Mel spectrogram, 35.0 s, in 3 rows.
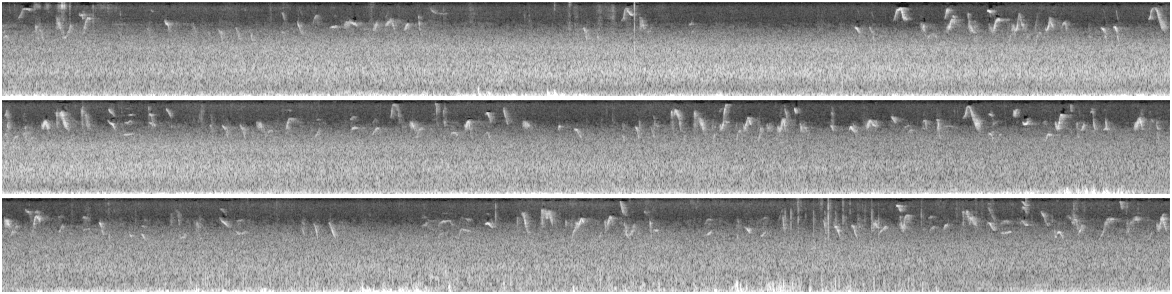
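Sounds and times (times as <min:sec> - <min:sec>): small birds chirping: 0:27.6 - 0:35.0.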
